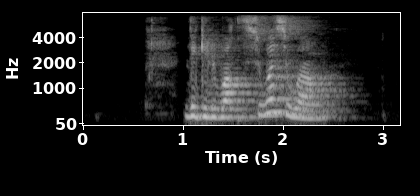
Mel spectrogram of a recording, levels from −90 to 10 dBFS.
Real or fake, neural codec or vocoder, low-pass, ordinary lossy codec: real; none; 7.2 kHz; AAC, 48 kbps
